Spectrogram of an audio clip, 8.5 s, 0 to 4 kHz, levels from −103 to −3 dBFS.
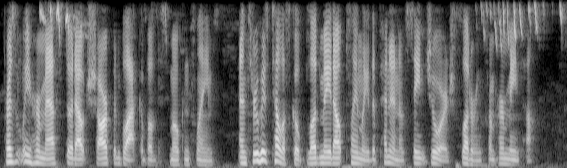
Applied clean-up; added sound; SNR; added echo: classical method log-MMSE.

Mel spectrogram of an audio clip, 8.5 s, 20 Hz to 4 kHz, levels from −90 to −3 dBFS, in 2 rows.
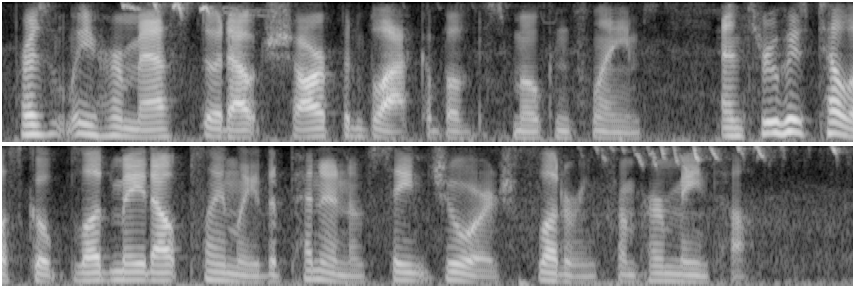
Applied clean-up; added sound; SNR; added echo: none; Bird vocalization, bird call, bird song; 14 dB; none.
